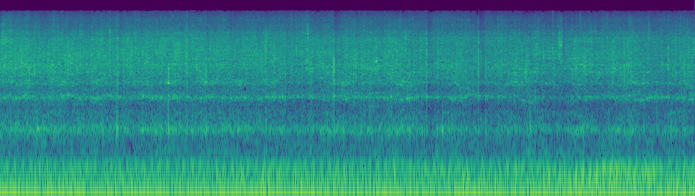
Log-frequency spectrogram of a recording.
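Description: Chopped tomatoes frying in hot oil in a clay handi as they are stirred with a spatula: a steady sizzling hiss with small crackles, over a steady low hum.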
